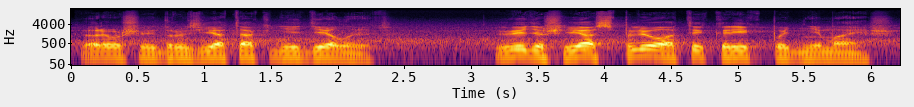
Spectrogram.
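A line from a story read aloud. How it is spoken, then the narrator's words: Sleepy bear voice. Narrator (Russian): Медведь сонным голосом говорит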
